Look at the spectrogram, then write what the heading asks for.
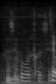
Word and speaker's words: psychomotricien: démb si guddi maa ngi jàng ni ñuy prononcer psychomotricien. noonu la psychomotricien voilà di en même temps donc interne des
